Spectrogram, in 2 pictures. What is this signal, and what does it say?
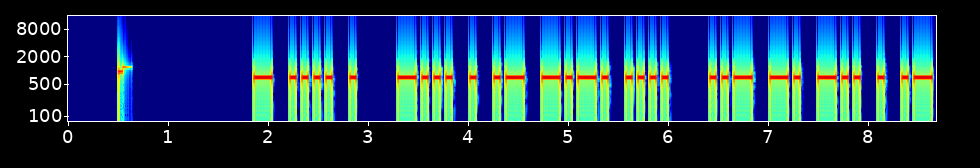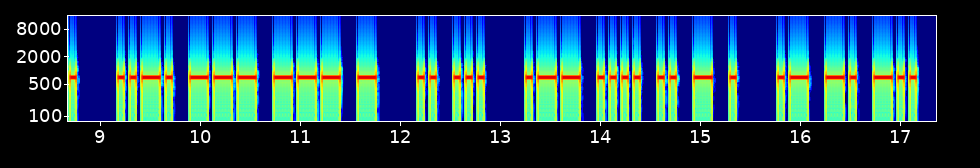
Morse code, heard as a keyed tone, about 20 wpm, 700 Hz. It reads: THE BEACH UNDER FOOT IS WHITE AND
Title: Sentences from Top 1500 Words 20wpm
